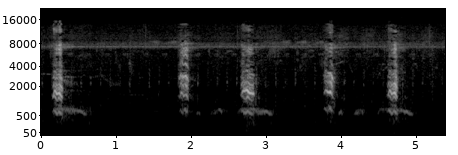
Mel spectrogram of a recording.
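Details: Great myna chick begging while the mother bird feeds it carefully: five loud, harsh rasping squawks roughly one second apart, each trailing into a short lower squeak, over a constant thin high-pitched whine.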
